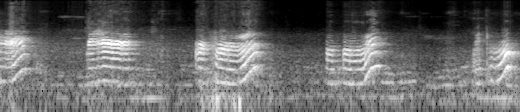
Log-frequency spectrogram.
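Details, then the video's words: Pet talking parrot uttering five separate harmonic, voice-like phrases, several rising at the end, spaced roughly every one to two seconds in a quiet indoor setting. "cute talking parrot"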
